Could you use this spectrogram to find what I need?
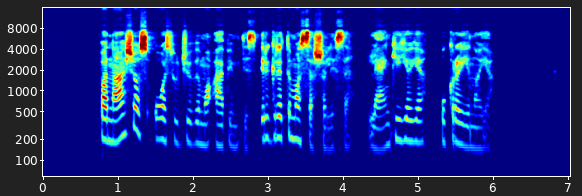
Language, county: Lithuanian, Vilnius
